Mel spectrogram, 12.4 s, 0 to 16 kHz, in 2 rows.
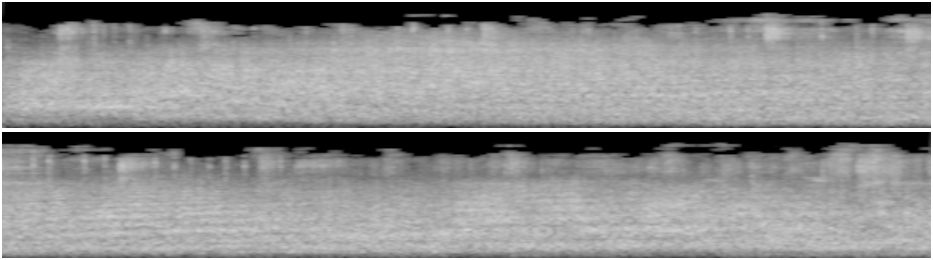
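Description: Loud, steady jet engine noise of USAF Thunderbirds F-16 Fighting Falcon fighter jets flying overhead.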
